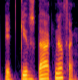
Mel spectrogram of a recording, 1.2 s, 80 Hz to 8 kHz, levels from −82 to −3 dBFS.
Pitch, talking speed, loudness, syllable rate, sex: 125 Hz, 205 wpm, -15 LUFS, 5.8 syllables/s, male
